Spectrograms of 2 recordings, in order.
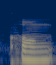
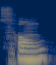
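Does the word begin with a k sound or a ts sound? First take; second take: k; ts. First: The word begins with a k sound. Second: The word begins with a ts sound. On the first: The speaker calls it wrong. "it's not pronounced like Kong" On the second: The speaker calls it right. "It's pronounced like Cong"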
